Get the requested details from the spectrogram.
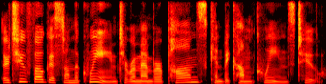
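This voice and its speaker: A woman narrates a dramatic scripted audio series in a fairly low, animated voice at normal speed. The recording is close and dry, with no room sound at all.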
